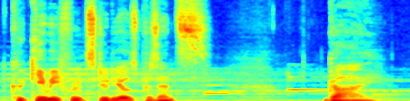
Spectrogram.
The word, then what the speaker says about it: Gyee: we fruit Studios presents guy okay so we know it's pronounced guy now do I like this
